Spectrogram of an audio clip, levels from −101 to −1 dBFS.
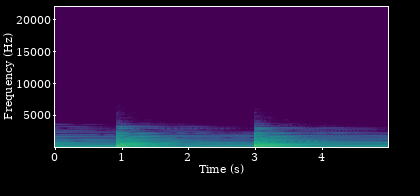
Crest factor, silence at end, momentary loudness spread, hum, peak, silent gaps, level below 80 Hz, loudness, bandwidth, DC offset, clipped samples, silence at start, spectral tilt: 20 dB; 0 s; 17 LU; none; -20 dBFS; none; -66 dBFS; -38 LUFS; 3.9 kHz; under 0.1%; under 0.1%; 0 s; -7 dB/octave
